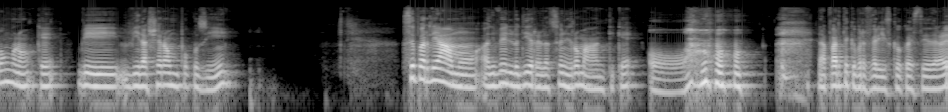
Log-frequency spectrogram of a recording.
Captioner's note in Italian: risate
